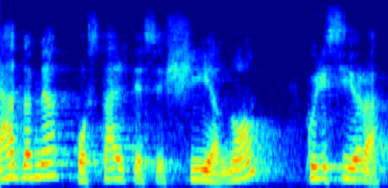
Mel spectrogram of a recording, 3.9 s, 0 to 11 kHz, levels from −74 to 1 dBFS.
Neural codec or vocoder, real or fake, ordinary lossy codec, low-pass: none; real; AAC, 32 kbps; 9.9 kHz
